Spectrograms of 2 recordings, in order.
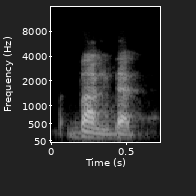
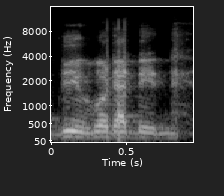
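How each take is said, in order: First: The word has two syllables without added vowels. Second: The word has four syllables with added vowels. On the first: The word is read as the city name. The speaker calls it right. "Capital city of Iraq ini kan Baghdad" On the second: The reader did not recognize the word as a city name. The speaker calls it wrong. "Dibacanya bigodadin"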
